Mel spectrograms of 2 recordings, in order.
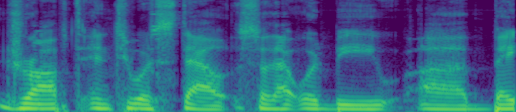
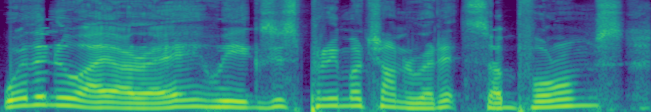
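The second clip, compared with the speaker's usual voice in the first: higher, louder mock announcement; mocking spokesman; 6 semitones higher, 4 dB louder than usual. Co-host mimics the new IRA spokesman, mocking. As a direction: make fun of them as you speak for them.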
